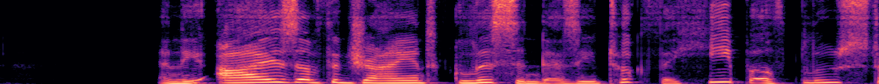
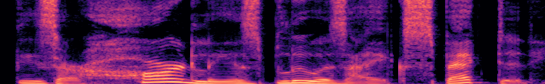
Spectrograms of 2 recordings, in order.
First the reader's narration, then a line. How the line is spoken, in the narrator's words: he grumbled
